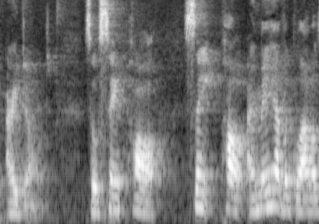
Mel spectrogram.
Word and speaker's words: Saint Paul: some pools some pools in british english some some polls this but i don't say it that way in america because i'm from a city called saint paul and nobody says some pole we say saint paul woman mayo it sounds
